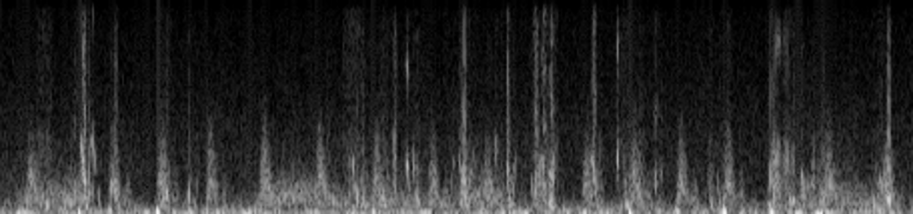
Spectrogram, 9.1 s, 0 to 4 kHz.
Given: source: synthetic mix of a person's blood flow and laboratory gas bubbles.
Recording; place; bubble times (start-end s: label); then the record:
Doppler ultrasound of blood flow; subclavian vein
0.36-0.51 s: bubbles
0.67-1.01 s: bubbles
1.06-1.20 s: bubbles
1.56-1.72 s: bubbles
1.85-1.99 s: bubbles
3.42-3.96 s: bubbles
4.03-4.22 s: bubbles
4.44-4.77 s: bubbles
4.84-4.97 s: bubbles
5.05-5.15 s: bubbles
5.27-5.56 s: bubbles
5.88-6.00 s: bubbles
6.12-6.62 s: bubbles
7.04-7.30 s: bubbles
7.64-8.25 s: bubbles
8.70-8.95 s: bubbles
From the record:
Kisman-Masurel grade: 242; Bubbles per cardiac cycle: several, 3 to 8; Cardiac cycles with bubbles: 100%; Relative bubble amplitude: moderate (0.250 to 0.450); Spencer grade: 3 (all of the cardiac periods contain showers or single bubble signals, but not dominating or overriding the cardiac motion signals); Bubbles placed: anywhere in the cardiac cycle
